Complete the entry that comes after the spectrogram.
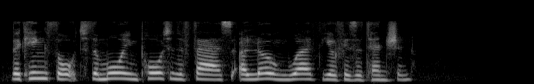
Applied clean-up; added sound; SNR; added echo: none; none; none; none.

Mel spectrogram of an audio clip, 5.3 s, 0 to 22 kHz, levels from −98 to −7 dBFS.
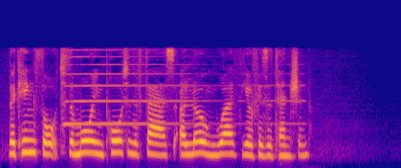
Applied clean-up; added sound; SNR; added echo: none; Bowed string instrument; 16 dB; none.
